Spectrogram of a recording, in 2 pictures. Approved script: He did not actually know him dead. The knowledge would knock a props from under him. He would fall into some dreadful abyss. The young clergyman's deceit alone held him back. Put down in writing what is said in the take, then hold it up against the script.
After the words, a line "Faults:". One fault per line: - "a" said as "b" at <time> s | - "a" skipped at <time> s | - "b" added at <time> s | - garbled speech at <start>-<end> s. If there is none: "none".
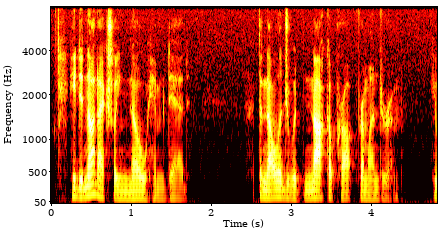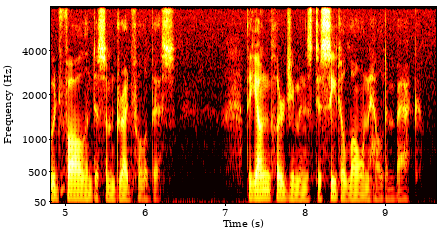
He did not actually know him dead. The knowledge would knock a prop from under him. He would fall into some dreadful abyss. The young clergyman's deceit alone held him back.
Faults:
- "props" said as "prop" at 3.5 s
